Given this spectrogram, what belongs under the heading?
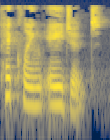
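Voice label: "pickling agent", English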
